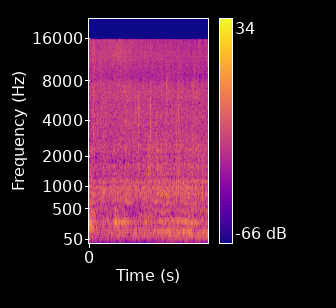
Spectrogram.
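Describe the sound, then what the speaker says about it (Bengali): Onion frying in oil, a constant bright sizzle with fine crackle close by, heard alone without talk. "তেলের সাথে পেঁয়াজটাকে ভালোভাবে ভেজে নেব"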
